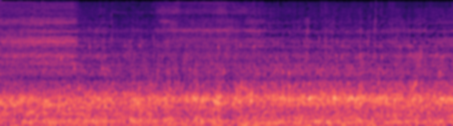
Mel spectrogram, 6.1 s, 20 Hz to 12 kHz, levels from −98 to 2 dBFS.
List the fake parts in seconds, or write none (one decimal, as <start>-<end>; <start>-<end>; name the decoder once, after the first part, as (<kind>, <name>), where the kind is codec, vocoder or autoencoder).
5.2-6.1 (codec, HILCodec)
